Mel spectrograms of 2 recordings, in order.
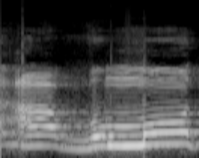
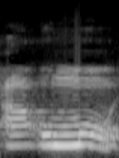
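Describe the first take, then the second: First: A w sound joins the two vowels. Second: A glottal stop separates the two vowels. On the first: "सानी को वाव के साथ ... बदल" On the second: "अव्वल हमजा मुतकल्लिम है"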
